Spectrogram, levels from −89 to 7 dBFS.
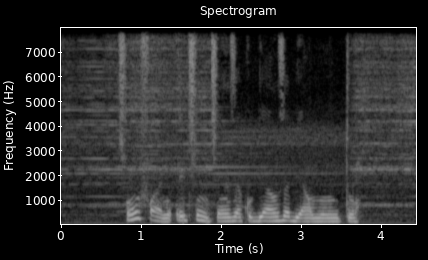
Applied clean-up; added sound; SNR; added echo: none; Sawing; 14 dB; none.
